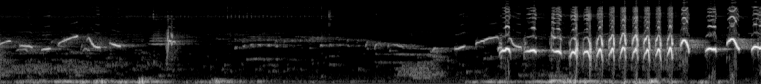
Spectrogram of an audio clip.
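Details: Greater green leafbird singing: a few looping whistled phrases, a quiet stretch, then a rapid series of sharp, rising and falling chattering notes repeated several times a second.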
